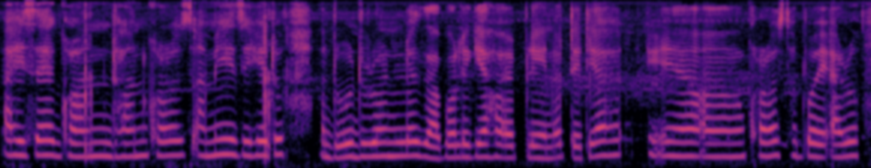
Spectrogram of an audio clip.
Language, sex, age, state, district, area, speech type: Assamese, female, 18-30, Assam, Sivasagar, rural, spontaneous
